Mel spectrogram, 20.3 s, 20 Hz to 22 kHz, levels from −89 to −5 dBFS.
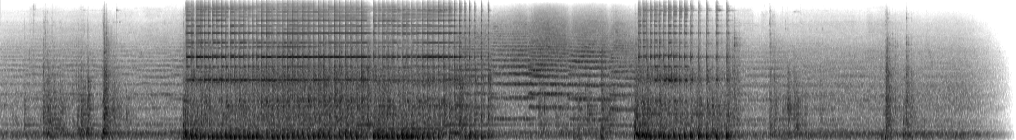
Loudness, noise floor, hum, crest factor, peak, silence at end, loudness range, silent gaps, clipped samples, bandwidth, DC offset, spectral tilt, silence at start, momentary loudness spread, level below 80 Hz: -11 LUFS; -47 dBFS; none; 14 dB; 0 dBFS; 0.55 s; 14 LU; none; under 0.1%; over 20 kHz; under 0.1%; -3.5 dB/octave; 0 s; 18 LU; -34 dBFS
